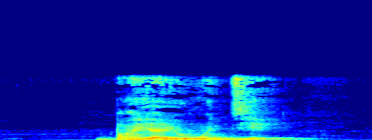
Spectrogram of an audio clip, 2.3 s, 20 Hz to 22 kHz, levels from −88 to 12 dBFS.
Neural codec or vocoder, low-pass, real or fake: none; 9.9 kHz; real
